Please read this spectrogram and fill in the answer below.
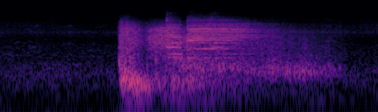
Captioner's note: gun fires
